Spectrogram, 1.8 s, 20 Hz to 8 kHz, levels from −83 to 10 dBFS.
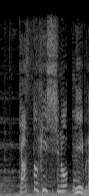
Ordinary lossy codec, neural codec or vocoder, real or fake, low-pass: none; none; real; 7.2 kHz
